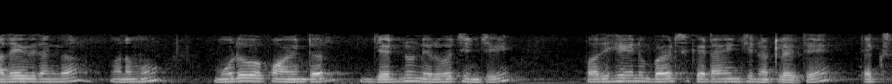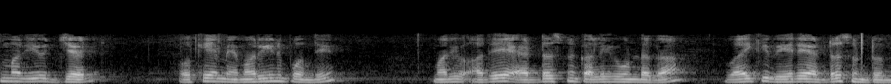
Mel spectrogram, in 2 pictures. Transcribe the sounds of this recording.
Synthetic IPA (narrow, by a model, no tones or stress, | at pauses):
ɐd̪e̞ːʋid̪ʱɐŋɡaːmɐnɐmu | muːɽɐʋɐpaːjiɳʈɐɾd͡ʒe̞ɖnuniɾʋɐt͡ʃiɲt͡ʃi | pɐd̪iɦeːnubɐjʈskɛʈaːjiɲt͡ʃinɐʈlɐjt̪e̞ːeksmɐɾijud͡ʒeɖ | oke̞ːmemɐɾiːnpo̞nd̪i | mɐɾijuʔɐd̪e̞ːɐɖɾe̞snukɐliɡiuɳɖɐɡaː | ʋɐjkiʋeːɾe̞ːɐɖɾesuɳʈund̪i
